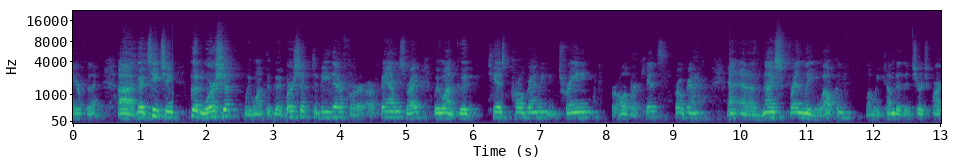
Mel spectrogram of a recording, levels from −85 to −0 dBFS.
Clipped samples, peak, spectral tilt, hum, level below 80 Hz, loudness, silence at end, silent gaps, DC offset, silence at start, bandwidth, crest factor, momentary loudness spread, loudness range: under 0.1%; -12 dBFS; -6 dB/octave; none; -74 dBFS; -31 LUFS; 0 s; none; under 0.1%; 0 s; 12 kHz; 20 dB; 12 LU; 5 LU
